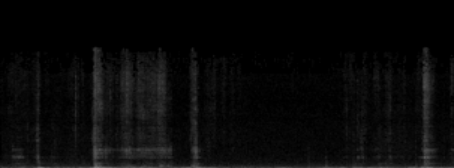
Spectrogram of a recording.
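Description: Faint hand saddle stitching of leather: thread drawn through the stitching holes with a soft rasp, the longest pull lasting about a second from just over a second in, and a few short ticks of the needles and fingers on the leather.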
